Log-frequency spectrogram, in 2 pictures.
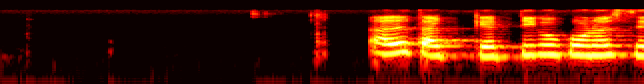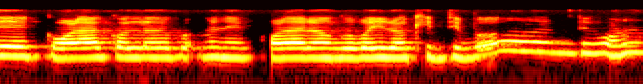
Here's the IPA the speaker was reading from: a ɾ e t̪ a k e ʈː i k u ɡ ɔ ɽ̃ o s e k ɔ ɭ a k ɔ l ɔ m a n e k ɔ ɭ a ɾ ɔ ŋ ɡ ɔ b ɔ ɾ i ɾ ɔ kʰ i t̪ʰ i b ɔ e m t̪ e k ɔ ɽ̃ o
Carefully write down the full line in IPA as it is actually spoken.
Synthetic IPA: a ɾ e t̪ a k e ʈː i k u k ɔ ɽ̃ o s e k ɔ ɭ a k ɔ l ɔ m a n e k ɔ ɭ a ɾ ɔ ŋ ɡ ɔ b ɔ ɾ i ɾ ɔ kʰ i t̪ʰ i b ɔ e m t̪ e k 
